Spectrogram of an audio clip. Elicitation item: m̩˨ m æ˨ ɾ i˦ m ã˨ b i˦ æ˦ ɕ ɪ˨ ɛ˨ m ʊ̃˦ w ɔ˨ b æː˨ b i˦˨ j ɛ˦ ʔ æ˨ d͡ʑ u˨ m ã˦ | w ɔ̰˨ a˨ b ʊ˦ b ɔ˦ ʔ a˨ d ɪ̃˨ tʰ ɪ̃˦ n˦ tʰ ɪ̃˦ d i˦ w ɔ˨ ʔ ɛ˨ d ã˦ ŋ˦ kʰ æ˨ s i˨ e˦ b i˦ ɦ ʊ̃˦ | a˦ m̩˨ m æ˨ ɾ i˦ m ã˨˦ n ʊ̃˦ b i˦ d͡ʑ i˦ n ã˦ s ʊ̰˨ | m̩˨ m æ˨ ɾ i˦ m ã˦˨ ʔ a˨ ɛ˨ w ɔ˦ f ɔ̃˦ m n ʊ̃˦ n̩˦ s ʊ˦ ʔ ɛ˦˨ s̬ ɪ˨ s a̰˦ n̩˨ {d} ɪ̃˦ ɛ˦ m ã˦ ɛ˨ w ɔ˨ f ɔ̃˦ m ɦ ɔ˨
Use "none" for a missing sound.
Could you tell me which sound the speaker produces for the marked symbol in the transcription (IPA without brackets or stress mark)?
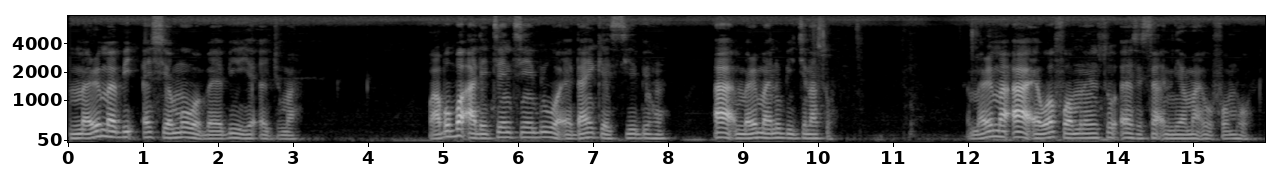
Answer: n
